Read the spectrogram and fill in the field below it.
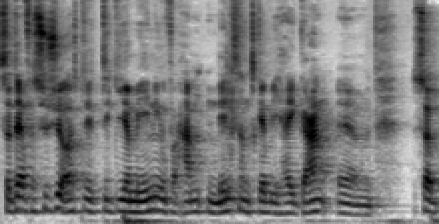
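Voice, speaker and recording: Audible room echo surrounds a man of medium pitch who speaks at a fairly quick pace with ordinary pitch variation. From East Jutland, Denmark. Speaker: football podcast co-host. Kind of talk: casual chat.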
